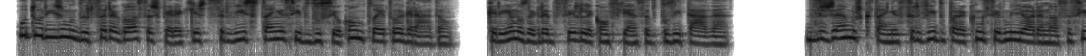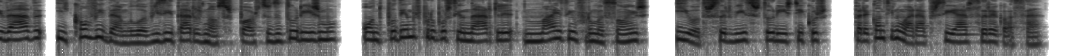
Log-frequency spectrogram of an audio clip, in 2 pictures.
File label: Narration European Portuguese Female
